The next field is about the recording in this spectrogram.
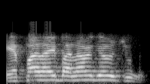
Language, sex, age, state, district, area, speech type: Gujarati, male, 60+, Gujarat, Kheda, rural, conversation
